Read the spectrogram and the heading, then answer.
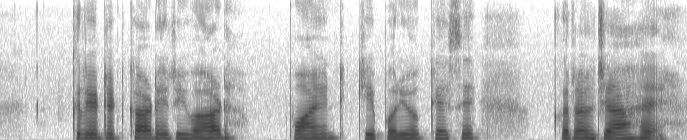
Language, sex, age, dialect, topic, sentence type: Magahi, female, 41-45, Southern, banking, question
